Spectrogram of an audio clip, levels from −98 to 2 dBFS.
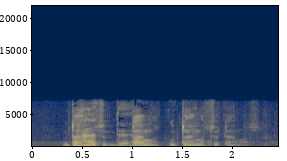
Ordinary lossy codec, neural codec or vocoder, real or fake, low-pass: none; none; real; 7.2 kHz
